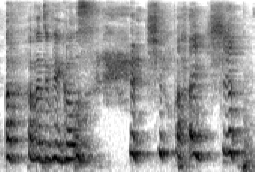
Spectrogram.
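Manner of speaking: last word stretched out and swallowed by laughter; high, helpless giggle through the words; real giggling fit. Real, not acted. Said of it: "this giggling bit".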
